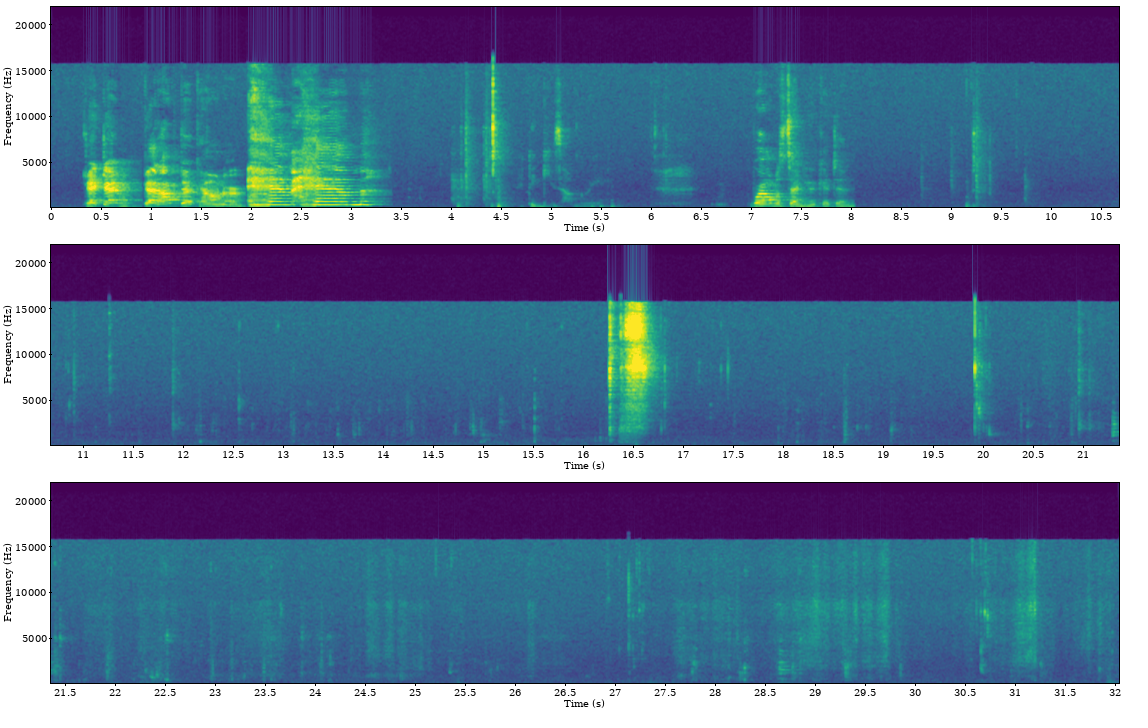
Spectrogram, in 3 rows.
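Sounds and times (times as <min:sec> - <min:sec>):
chewing soft pasta: 0:10.7 - 0:16.2, 0:16.8 - 0:32.0
loud slurp from spoon: 0:16.3 - 0:16.8.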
